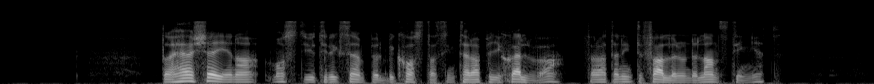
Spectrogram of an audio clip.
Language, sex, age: Swedish, male, 45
